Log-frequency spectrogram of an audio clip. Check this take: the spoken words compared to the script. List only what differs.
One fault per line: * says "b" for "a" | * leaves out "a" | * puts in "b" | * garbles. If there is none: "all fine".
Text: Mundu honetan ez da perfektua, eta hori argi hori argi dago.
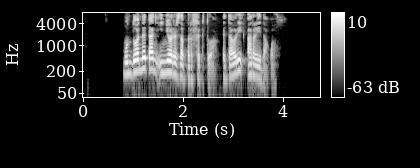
* puts in "inor"
* leaves out "hori argi"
